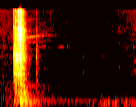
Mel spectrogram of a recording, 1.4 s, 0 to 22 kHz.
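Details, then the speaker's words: 2001 Jeep Grand Cherokee liftgate lock actuator, plastic cover off, giving two short crisp clacks a second apart: the normal lock/unlock sound, while other cycles make an awful noise and the gate won't lock; owner believes the actuator needs replacing. "okay that's how it's supposed to sound"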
